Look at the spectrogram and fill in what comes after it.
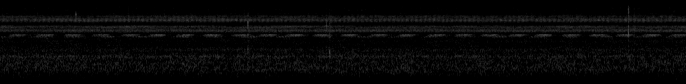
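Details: Night insects calling by a campfire, a regular pulsing chirp train, about four pulses each second, set against unbroken shrill high trills, with faint snaps of burning wood now and then.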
